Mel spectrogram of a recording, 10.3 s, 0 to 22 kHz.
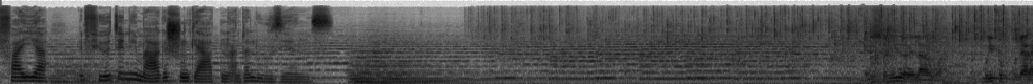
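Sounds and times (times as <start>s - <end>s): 
speech: 0.1s - 3.9s, 8.8s - 10.3s
water flowing in a garden: 4.4s - 10.3s.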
